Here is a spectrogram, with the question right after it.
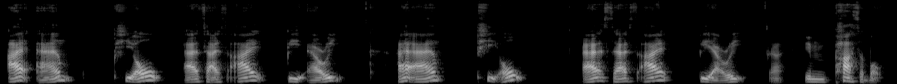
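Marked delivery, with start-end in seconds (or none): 1.1-7.5 letters spelt out slowly one by one; slow spelling. Shown as a demonstration. Teacher spelling impossible for the class. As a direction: spell each letter deliberately. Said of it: "spelling out the word".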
